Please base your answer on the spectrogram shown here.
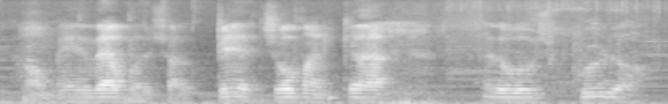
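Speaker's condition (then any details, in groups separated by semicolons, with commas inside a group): Traumatic brain injury (pontine cavernoma)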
